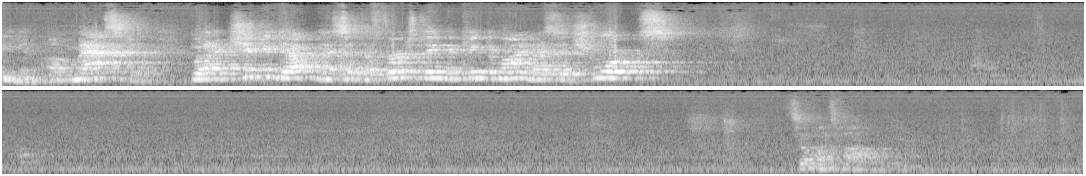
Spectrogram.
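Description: A man speaks into a microphone in a large, echoing room.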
